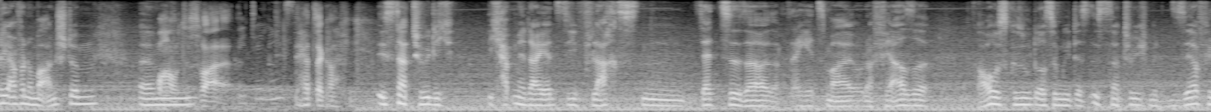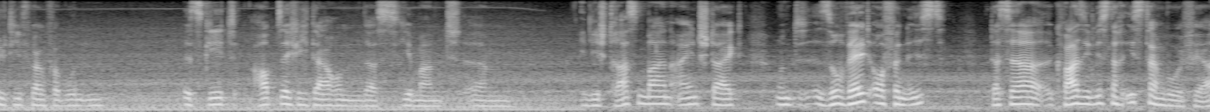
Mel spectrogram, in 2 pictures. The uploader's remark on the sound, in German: In Diesem Podcast sind immer wieder auch Nebengeräusche zu hören. Das ist Absicht.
